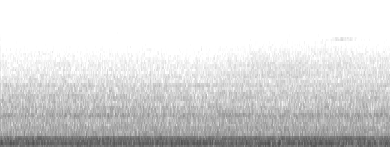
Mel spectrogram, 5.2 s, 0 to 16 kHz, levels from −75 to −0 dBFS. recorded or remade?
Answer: recorded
